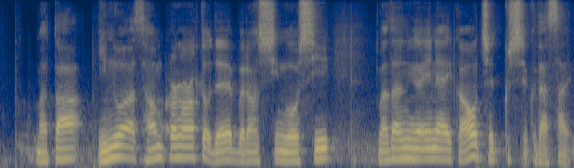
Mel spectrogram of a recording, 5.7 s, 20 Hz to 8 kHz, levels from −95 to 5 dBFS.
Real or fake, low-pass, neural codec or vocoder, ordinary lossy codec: fake; none; codec, 16 kHz, 1 kbps, X-Codec, HuBERT features, trained on LibriSpeech; none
